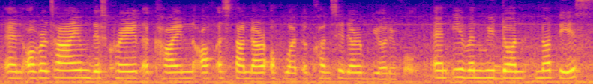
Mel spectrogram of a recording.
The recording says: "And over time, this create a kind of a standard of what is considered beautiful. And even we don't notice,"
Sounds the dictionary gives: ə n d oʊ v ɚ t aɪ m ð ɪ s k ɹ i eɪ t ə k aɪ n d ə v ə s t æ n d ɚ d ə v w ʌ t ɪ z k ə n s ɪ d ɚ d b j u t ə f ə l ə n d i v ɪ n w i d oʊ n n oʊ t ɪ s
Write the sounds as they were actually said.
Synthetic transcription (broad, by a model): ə n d oʊ v ɚ t aɪ m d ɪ s k ɹ i eɪ t ə k aɪ n d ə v ə s t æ n d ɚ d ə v w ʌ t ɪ k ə n s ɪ d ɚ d b j u t ə f ə l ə n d i v ɪ n w i d oʊ n n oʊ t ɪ s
